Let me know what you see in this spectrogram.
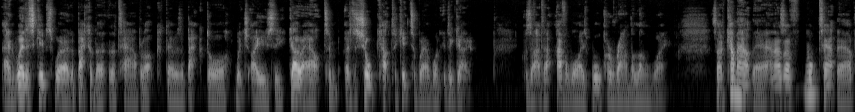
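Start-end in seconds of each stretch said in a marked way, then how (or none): none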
